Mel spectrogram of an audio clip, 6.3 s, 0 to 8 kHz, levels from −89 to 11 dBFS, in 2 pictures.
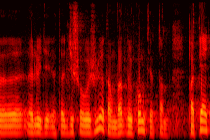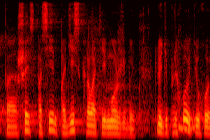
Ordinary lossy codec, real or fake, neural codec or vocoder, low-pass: none; real; none; none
